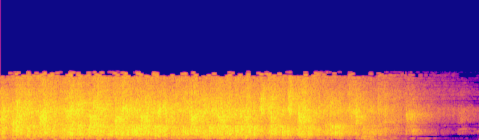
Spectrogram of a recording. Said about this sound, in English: So if you could give him a round of applause, please.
